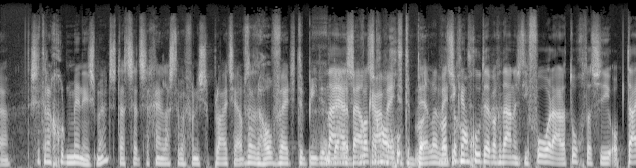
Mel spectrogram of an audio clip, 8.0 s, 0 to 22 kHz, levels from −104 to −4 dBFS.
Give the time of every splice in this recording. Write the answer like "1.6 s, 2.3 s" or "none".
1.7 s, 4.1 s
